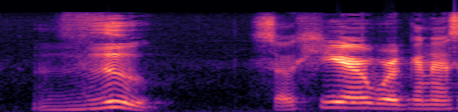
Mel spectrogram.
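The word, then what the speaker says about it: ذُ: And these are all pronounced like this. Dhu. Dhu.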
